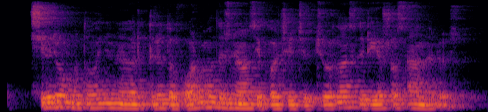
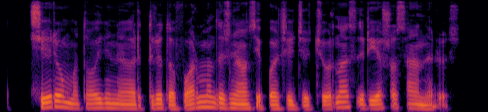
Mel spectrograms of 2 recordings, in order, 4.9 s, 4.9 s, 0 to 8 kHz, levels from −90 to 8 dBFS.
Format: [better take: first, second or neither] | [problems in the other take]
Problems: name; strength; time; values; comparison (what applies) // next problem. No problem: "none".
second | room echo; dies away in 0.8 s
